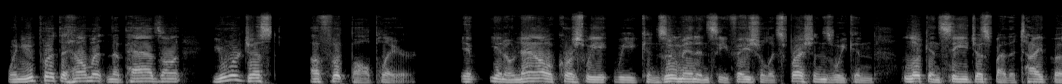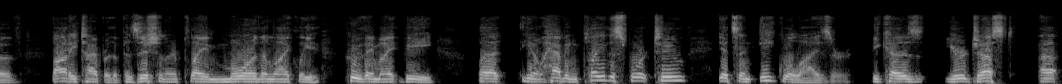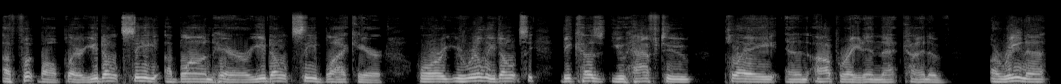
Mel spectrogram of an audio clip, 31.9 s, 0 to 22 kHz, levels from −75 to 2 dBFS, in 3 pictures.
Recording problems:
distortion; slight; 5% of the sound clipped
garbled, watery; slightly; nothing above 10 kHz

